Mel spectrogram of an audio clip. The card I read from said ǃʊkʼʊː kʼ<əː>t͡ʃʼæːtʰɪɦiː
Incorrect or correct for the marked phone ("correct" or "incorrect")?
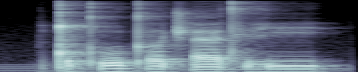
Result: incorrect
